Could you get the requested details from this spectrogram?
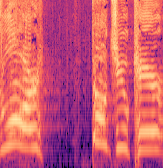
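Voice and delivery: loud, high exasperated yell; yelling at God. Acted. Martha yells at Jesus over the chores, loud and high. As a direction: scream it out in frustration. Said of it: "She says".

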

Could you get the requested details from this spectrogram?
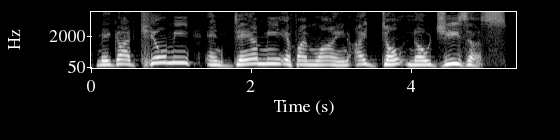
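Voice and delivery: loud, slow, heavy oath; forceful, slow oath of denial; heated oath. Retold or imitated. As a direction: swear it out like a man caught lying. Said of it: "the same as you and I saying".

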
